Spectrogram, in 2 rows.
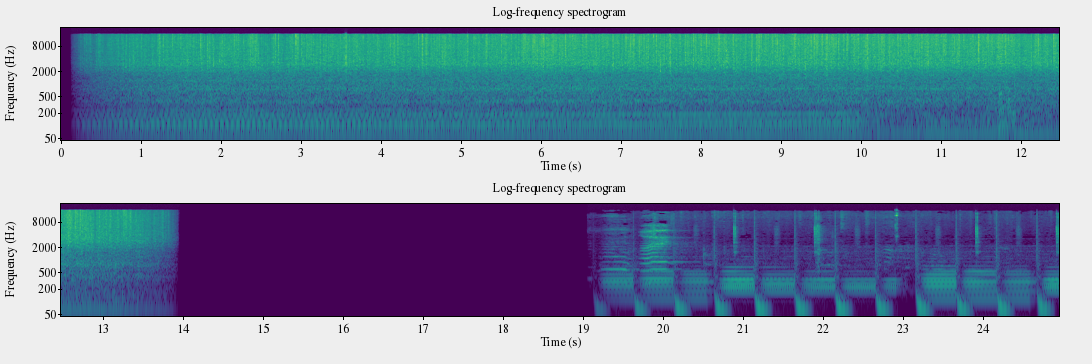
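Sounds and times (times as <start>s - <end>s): rain on windscreen: 0.1s - 14.0s
car engine drone and road noise: 0.2s - 13.9s.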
